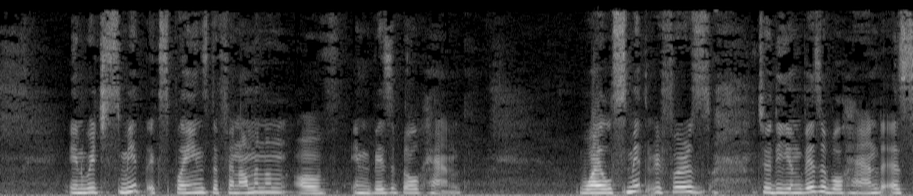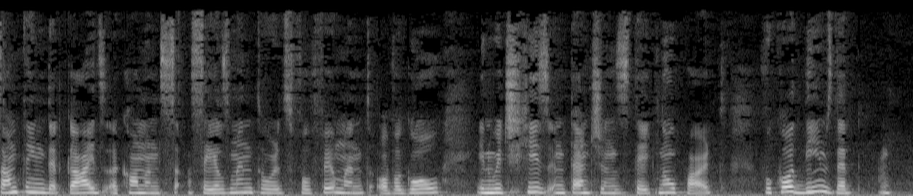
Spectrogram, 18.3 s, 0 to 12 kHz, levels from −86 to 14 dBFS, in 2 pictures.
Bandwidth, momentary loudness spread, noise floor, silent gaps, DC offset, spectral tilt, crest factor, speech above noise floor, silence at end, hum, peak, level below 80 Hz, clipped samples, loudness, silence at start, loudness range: 12 kHz; 11 LU; -36 dBFS; none; under 0.1%; -5 dB/octave; 18 dB; 19 dB; 0 s; none; 0 dBFS; -38 dBFS; under 0.1%; -17 LUFS; 0 s; 4 LU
